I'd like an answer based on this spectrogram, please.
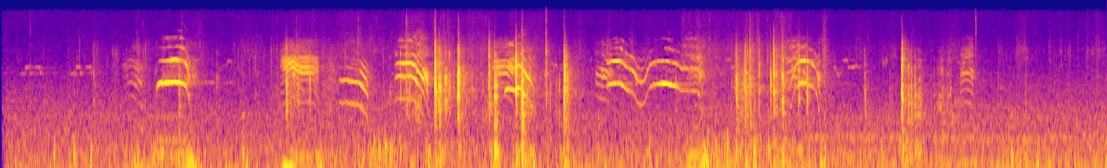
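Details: {'caption': "Elk bulls sparring and playing in late January after the rut in Canada's Rockies, giving repeated arched, high squealing mews with harmonics, mixed with sharp clacks and low rumbling background."}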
